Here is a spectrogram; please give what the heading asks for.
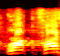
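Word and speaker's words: वक़्फ़: और अलग अलग लोग इसका प्रोनाउंसिएशन अलग करते हैं, कोई वक्फ बोलता है, कोई वक़फ़ बोलता है।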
